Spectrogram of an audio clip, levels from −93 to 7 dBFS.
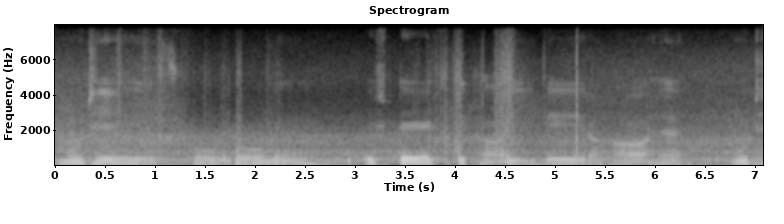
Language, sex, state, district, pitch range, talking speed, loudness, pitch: Hindi, male, Madhya Pradesh, Katni, 90-110 Hz, 85 wpm, -19 LUFS, 95 Hz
